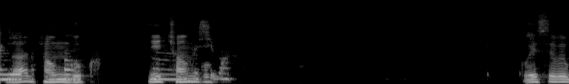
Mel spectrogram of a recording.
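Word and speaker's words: 정국: Имя Чонгук пишется Чонгук. Получается Джонгук, да? А не... Да, Чонгук.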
